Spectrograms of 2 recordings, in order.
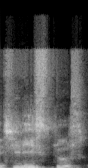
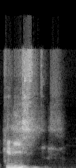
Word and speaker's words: Christus: Y el nombre de Cristo, de nuestro Señor, del ungido, no se lee Chiristus, sino que se lee Christus.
